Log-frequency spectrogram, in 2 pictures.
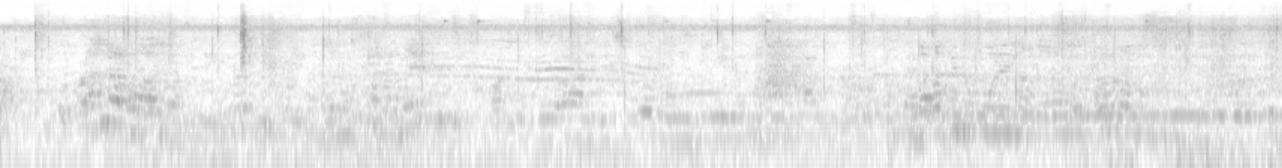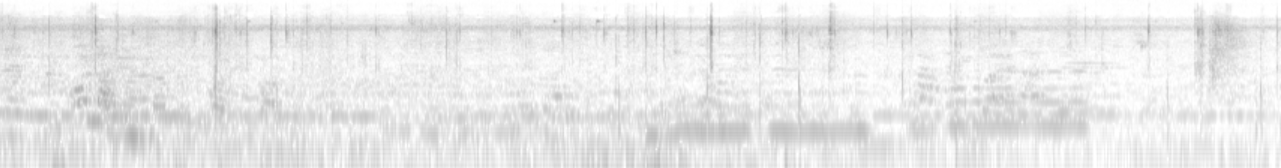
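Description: A woman talks close by, calmly.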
